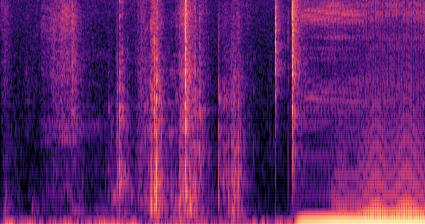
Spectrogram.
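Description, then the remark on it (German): Scattered clicks and rustles of handling, then an electric foot massager switches on abruptly into a loud, steady, low-pitched vibrating buzz that drones without a break until the end. “Deswegen habe ich mir so ein Fußmassagegerät gekauft, das ist der Kopf.”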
